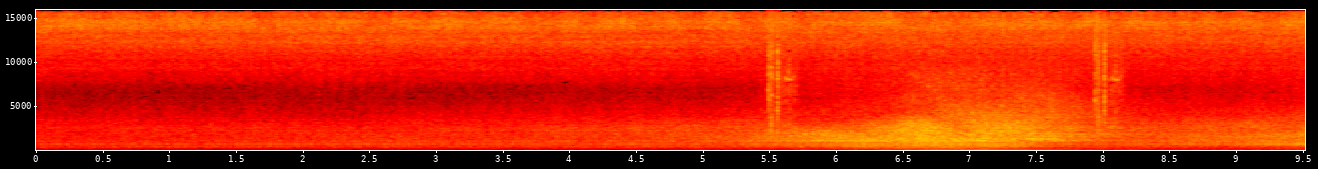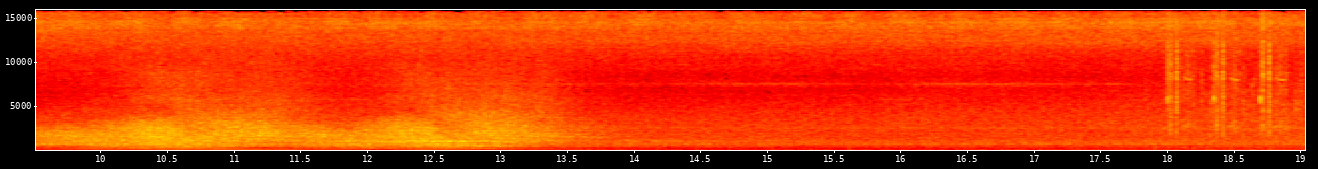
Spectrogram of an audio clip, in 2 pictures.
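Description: Unsilenced diesel engine of a ČSD class 752 locomotive pulling away with a freight train, rising to a loud run in two long surges and then easing back to a steady rumble.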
